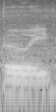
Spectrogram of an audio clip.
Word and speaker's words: bowie: not a knife blade it's not a bowie blade or buoy if you're a you know a pronunciation nazi i do like the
